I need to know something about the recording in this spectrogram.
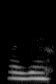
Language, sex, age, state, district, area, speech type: Odia, female, 18-30, Odisha, Jagatsinghpur, rural, conversation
